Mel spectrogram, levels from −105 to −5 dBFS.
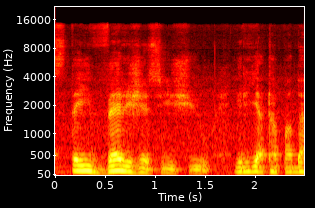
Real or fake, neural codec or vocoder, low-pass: real; none; 14.4 kHz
